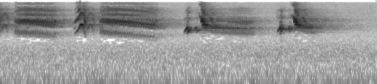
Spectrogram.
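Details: Northern mockingbird singing at night in suburban New Jersey, imitating other birds: harsh, buzzy squawk-like phrases, several grating notes in under three seconds, some with rising slurs.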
